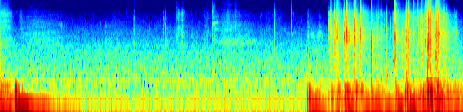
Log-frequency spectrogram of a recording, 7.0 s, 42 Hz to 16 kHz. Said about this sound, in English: Okay, I'm going to do past, present, and future. So I'm going to shuffle the cards 3 times.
